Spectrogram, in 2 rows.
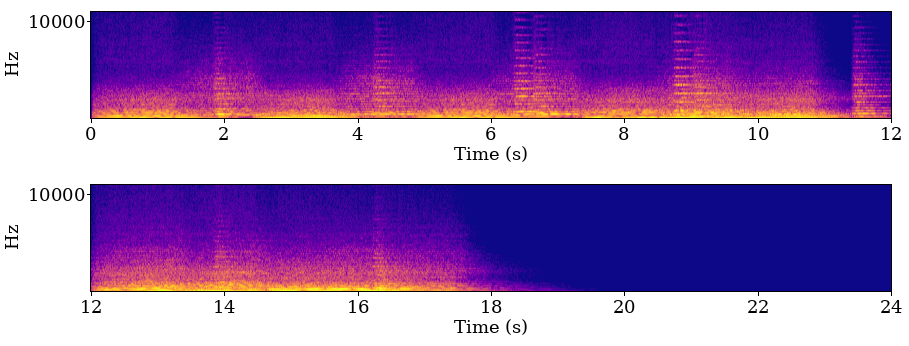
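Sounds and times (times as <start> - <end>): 
mysterious music: 0.0 - 18.0.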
